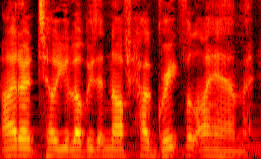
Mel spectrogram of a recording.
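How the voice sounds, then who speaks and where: A man's voice: mid-range voice, fairly even intonation, fast talker. A man hosting a podcast, effusive and chummy as he addresses listeners in a scripted outro. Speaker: podcast host. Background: plucked guitar music.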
